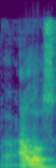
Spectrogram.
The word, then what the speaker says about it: aulos: This is a aulos flute. That's spelled A-U-L-O-S.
